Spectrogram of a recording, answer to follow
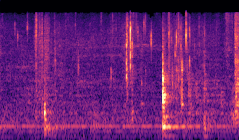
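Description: A wooden spoon stirring thick chili in a large metal pot: soft wet squelches and a few light knocks of the spoon against the pot, the sharpest near the end. A steady hum runs underneath.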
